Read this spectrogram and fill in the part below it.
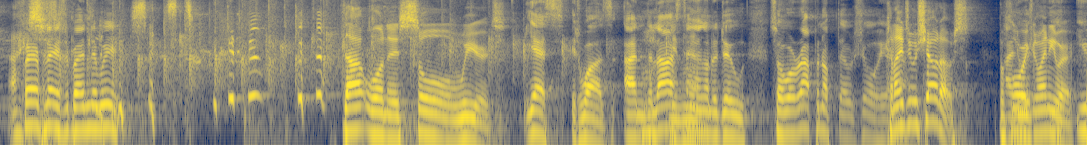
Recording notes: live at Anderson’s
